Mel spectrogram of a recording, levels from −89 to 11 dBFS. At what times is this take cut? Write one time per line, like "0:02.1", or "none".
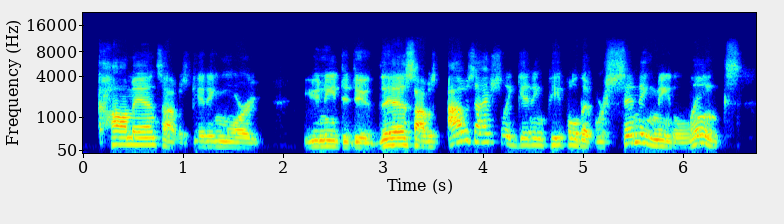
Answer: none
